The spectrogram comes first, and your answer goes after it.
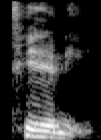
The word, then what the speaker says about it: Tierney: even though I'm saying it exactly the way it's spelled. But all right, let me humor people. Tierney.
